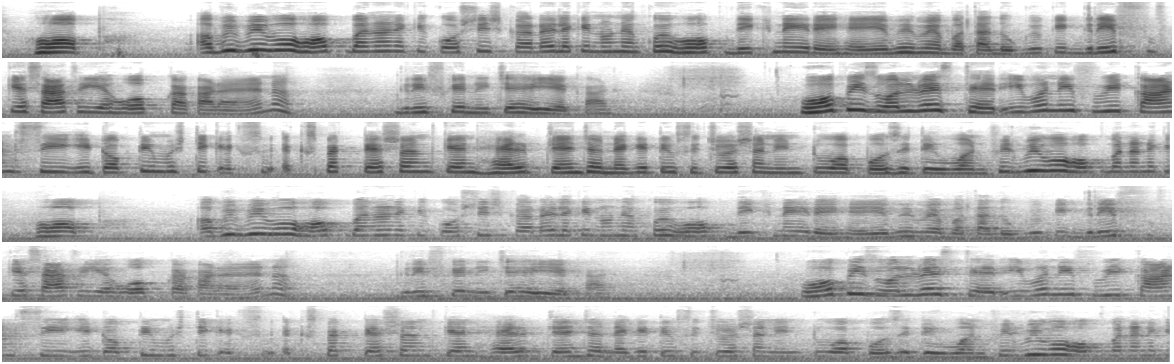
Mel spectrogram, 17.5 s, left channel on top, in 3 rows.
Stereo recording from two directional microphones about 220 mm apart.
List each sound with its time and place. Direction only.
0.2 s a woman's voice: 50° left (ahead or behind)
